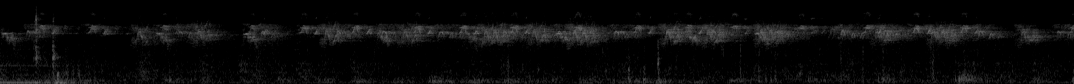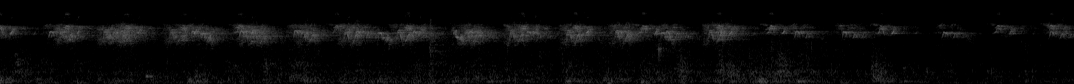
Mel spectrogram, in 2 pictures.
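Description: Small birds chirping over and over, a steady run of short high-pitched chirps, about three a second.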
